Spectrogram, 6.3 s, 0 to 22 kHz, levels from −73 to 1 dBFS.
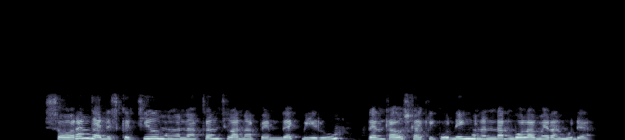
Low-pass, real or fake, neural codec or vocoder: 7.2 kHz; fake; codec, 16 kHz, 8 kbps, FunCodec, trained on LibriTTS, 25 frames a second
